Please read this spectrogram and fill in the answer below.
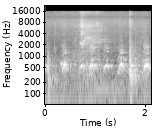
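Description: Dogs barking in a kennel, a radio sound effect: short barks repeating about three or four times a second, with a sharp thump near the end.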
